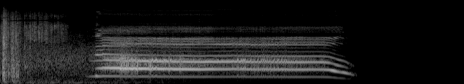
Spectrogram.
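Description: A short game jingle sounds and slides down in pitch.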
